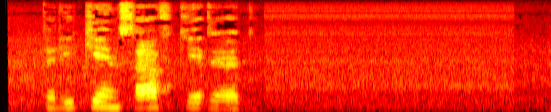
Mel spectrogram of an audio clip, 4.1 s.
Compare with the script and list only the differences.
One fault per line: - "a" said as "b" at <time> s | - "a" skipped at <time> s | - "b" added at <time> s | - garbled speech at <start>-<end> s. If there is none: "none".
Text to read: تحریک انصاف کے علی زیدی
- "علی" skipped at 1.5 s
